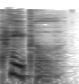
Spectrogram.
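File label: "papal", British English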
